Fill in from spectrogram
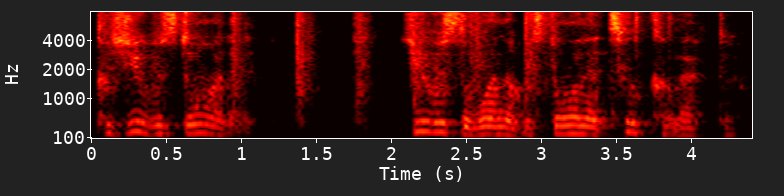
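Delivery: hushed accusing reply; quiet retort. Retold or imitated. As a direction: say it under your breath, knowingly. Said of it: "They're like".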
